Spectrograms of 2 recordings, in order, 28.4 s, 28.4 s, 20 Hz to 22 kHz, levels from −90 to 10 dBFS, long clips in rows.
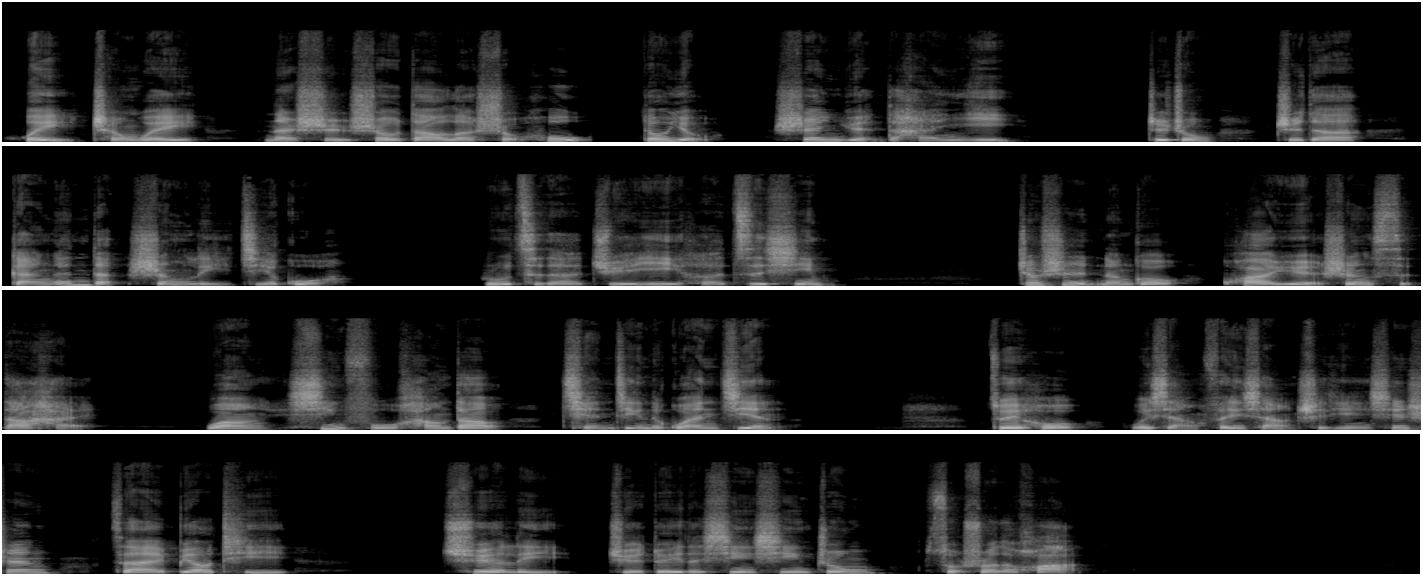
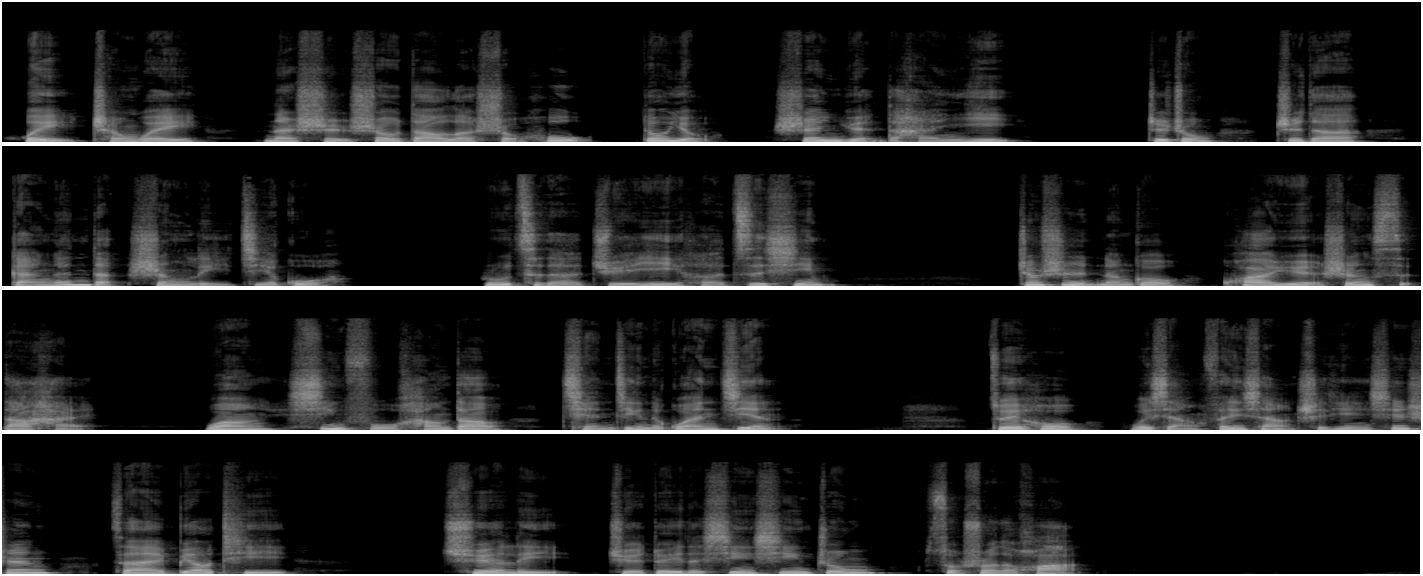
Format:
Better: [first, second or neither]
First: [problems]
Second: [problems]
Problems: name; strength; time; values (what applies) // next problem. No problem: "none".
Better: second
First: thin; very; fading below 350 Hz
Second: none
